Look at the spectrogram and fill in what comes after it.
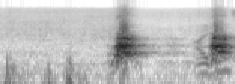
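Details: Female whippet going berserk at the Goodyear blimp flying over South Florida, seen three times that day; brief murmuring, then two loud, sharp barks under a second apart.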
